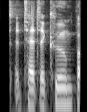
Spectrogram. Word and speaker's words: Antetokounmpo: This is a guy who also reps Rudy Gay and the Greek freak from Milwaukee, Giannis Antetokounmpo.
